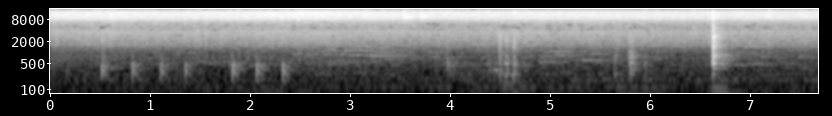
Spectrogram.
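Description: Grated cabbage stuffing sizzling gently in mustard oil in a kadhai, a steady hiss. A quick run of light taps comes in the first couple of seconds, and a single sharp click near the end.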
